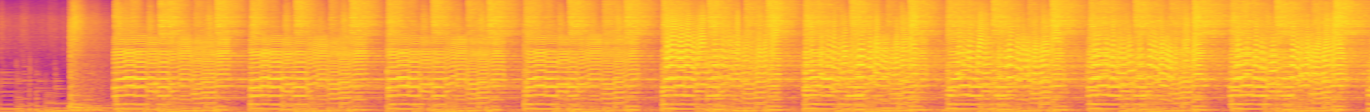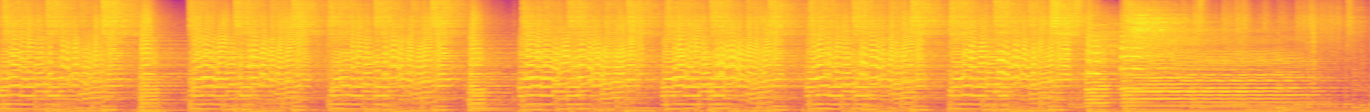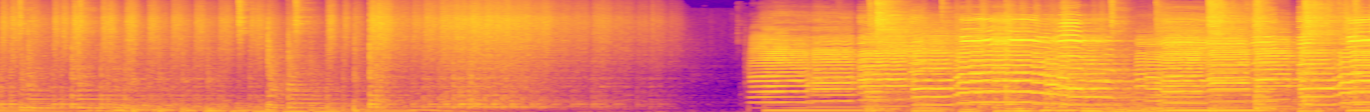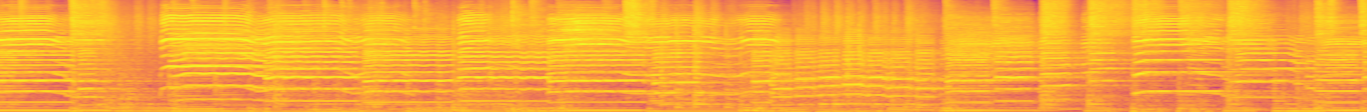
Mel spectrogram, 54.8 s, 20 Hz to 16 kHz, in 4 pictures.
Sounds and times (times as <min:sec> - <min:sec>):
Bass drum: 0:00.0 - 0:32.4, 0:35.3 - 0:54.7
Drum kit: 0:00.0 - 0:34.3, 0:34.9 - 0:54.7
Drum roll: 0:00.0 - 0:34.4, 0:35.1 - 0:54.7
Brass instrument: 0:00.7 - 0:33.5, 0:34.8 - 0:54.7
Rimshot: 0:00.8 - 0:34.1.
